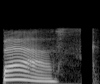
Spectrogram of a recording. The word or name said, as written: Basque Country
